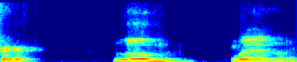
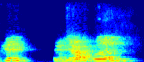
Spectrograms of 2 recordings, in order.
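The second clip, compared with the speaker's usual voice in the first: pet praise voice; 10 semitones higher, 4 dB louder, slower than usual. Acted.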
